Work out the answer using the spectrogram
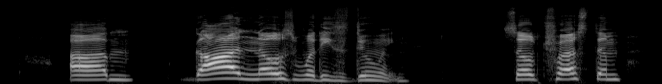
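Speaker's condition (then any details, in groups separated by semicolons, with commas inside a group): Cerebral palsy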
